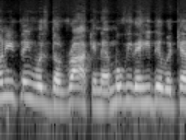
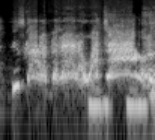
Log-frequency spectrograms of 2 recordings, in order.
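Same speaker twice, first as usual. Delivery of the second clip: put-on, held-back, mild scream-like yell; 12 semitones higher than usual. Retelling a movie scene, imitating Kevin Hart screaming. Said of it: "And Kevin Hart screaming".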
